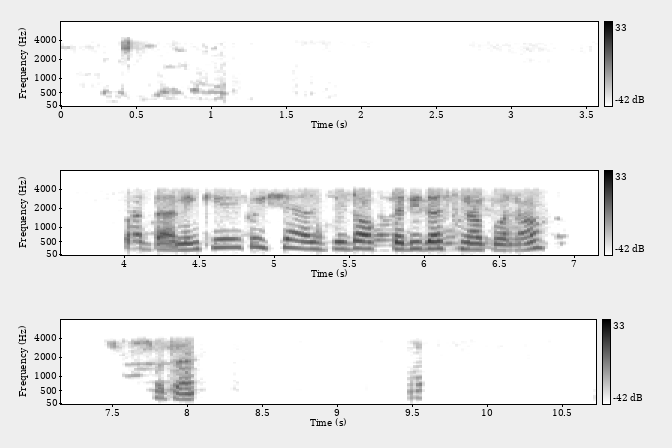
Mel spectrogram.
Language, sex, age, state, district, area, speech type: Dogri, female, 18-30, Jammu and Kashmir, Samba, rural, conversation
